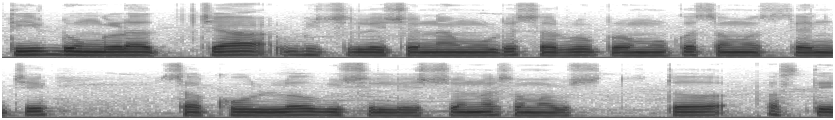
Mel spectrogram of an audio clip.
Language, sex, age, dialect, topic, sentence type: Marathi, male, 18-24, Varhadi, banking, statement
